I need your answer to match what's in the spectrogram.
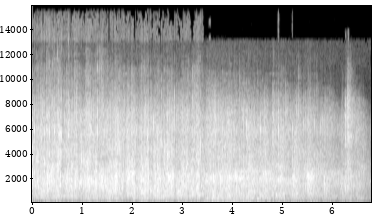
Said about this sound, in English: No voices, just hand clapping for the ladies. Would you clap the wonder of the ladies? Enjoy it, seriously. It's what they really think about you. If you have a sense of appreciation for them, put your hands together now and clap them.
